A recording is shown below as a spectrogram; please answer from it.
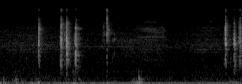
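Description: Computer keyboard keystrokes: about five quick key presses in the first second, then a pause.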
